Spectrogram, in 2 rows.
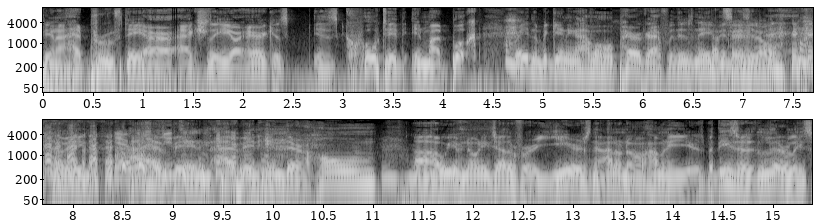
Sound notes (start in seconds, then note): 7.1 laughing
